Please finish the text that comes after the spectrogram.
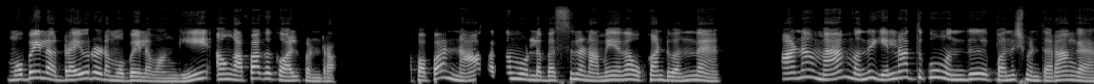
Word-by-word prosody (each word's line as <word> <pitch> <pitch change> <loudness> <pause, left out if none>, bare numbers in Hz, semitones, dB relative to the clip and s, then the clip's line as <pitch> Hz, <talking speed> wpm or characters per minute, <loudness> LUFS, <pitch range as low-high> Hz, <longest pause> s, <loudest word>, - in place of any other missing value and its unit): மொபைலில் 255 -1 +3
ட்ரைவரோட 250 +4 +2
மொபைலில் 175 -3 0
வாங்கி, 145 +6 -2 0.2
அவங்க 245 -1 0
அப்பாவுக்கு 270 +4 +1
கால் 185 0 +1
பண்ணுகிறா 155 -2 -3 0.8
"அப்பா, 195 - 0
அப்பா, 180 - +1 0.2
நான் 210 +7 +1
சத்தம் 265 +6 -3
போடவில்லை. 210 -5 0
பஸ்ஸில் 235 +6 -3
நான் 185 -4 0
அமைதியாக 205 +4 0
தான் 230 -2 +1
உட்கார்ந்து 210 0 -1
வந்தேன். 190 -2 0 0.7
ஆனா 285 +5 +2 0.2
மேம் 270 +9 +3
வந்து 260 +7 -1 0.2
எல்லாத்துக்கும் 315 +2 -1
வந்து 220 +2 -1 0.2
பனிஷ்மென்ட் 200 -1 -2
தருகிறாங்க. 195 +2 0
215 Hz, 145 wpm, -23 LUFS, 185-255 Hz, 0.8 s, மொபைலில்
